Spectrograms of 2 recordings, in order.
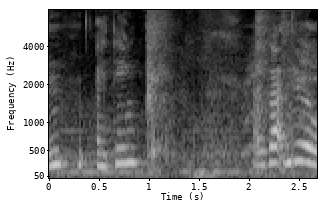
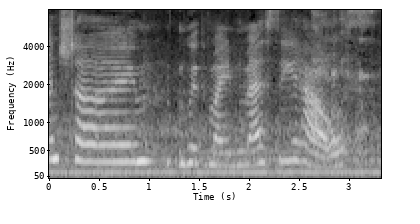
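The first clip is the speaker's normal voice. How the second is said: drawn out; 5 dB louder, much slower than usual. Acted. Announcing vlog segment.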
